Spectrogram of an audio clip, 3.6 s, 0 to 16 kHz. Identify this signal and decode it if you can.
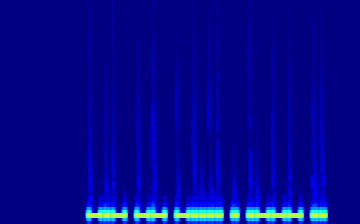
Morse code, heard as a keyed tone, about 31 wpm, 700 Hz. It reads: KM6EJI
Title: USA Call Signs - 6 Characters - Repeated 3x - 30wpm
